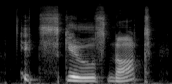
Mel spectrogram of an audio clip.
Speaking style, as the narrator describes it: cried Vanity, stamping her foot impatiently

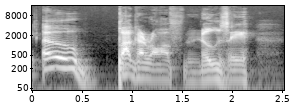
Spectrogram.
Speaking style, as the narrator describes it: shouted Bilbo, his temper exploding

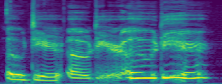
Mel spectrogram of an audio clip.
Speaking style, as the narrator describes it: wailed

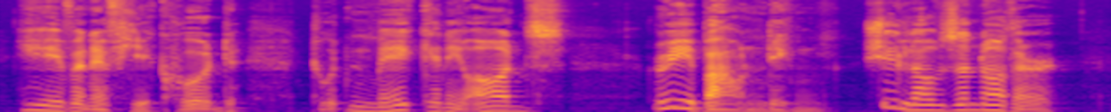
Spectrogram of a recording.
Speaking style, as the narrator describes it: murmured the colonel gently

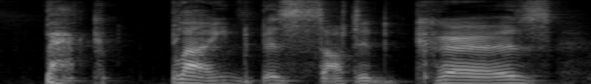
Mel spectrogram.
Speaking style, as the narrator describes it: snarled Sheba

